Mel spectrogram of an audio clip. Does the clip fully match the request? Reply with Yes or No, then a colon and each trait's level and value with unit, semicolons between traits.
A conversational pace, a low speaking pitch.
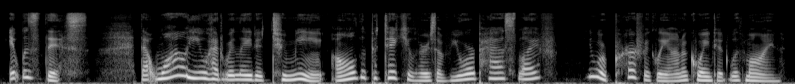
No: average, 165 wpm; high, 235 Hz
